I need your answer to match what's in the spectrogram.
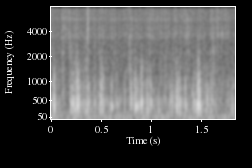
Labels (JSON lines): {"label": "biophony, sea urchins (Echinidae)", "recorder": "SoundTrap 600 or HydroMoth"}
